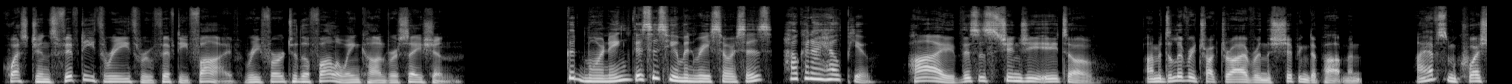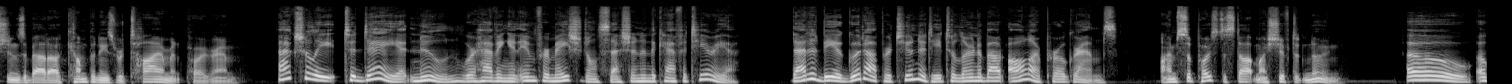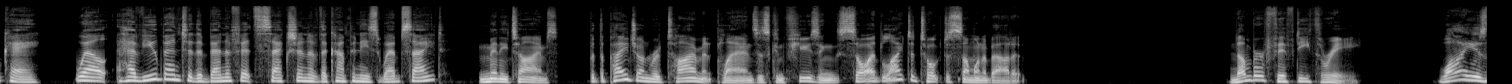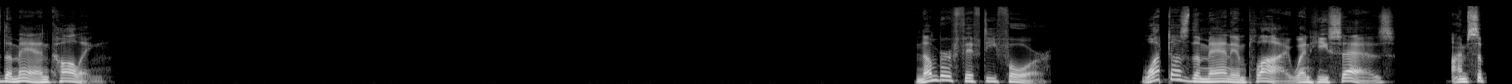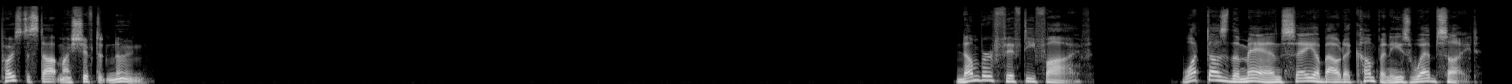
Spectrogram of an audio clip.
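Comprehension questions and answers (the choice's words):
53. Why is the man calling?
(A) To complain about a delay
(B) To interview for a job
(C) To ask about a company program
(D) To confirm a management decision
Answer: To ask about a company program

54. What does the man imply when he says, "I'm supposed to start my shift at noon"?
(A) He cannot attend an event.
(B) He wants to end a conversation.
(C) He needs some supplies immediately.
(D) He was given the wrong assignment.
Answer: He cannot attend an event.

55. What does the man say about a company's Web site?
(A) It is under construction.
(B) It has a useful map.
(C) A password is required to view it.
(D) Some information on it is unclear.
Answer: Some information on it is unclear.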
